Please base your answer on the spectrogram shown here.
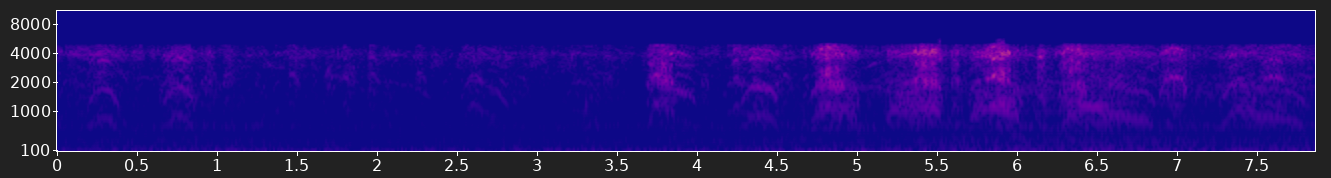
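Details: Black-winged stilts at a nest with an enlarged clutch give sharp, nasal yelping calls about twice a second, growing louder and overlapping midway as if several birds call together.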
